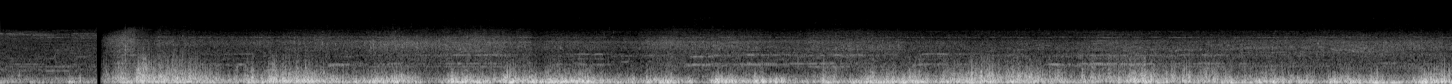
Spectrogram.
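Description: Wind gusts over open water and buffets the microphone.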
